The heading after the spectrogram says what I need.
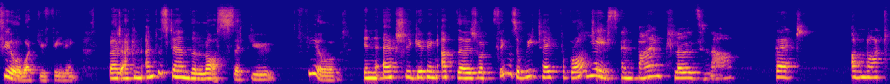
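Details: Adult woman; typical speech.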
